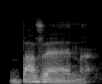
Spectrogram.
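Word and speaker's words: bazén: healing mha that's fog and those are walls bazan bazan and that is a swimming pool that's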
